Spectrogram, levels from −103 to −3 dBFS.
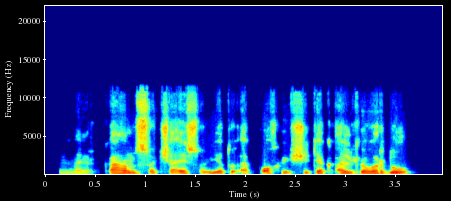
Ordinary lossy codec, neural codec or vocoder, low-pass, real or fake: Opus, 24 kbps; none; 10.8 kHz; real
